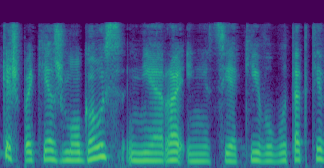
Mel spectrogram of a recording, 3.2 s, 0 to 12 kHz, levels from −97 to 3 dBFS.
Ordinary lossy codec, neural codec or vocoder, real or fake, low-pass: MP3, 64 kbps; codec, 16 kHz, 1.1 kbps, Voila-Tokenizer; fake; 7.2 kHz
